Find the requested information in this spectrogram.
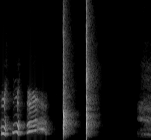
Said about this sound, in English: Hey, man, I got the best audience out there. Give yourself a goddamn hand clap. I appreciate y'all.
